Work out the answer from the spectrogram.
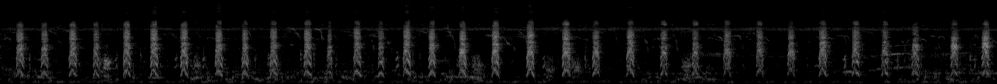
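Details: Free-roaming, tame desi chukar cock let loose outside gives a rhythmic chain of sharp, chuckling notes, about three each second, evenly repeated throughout, with a faint rural background.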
